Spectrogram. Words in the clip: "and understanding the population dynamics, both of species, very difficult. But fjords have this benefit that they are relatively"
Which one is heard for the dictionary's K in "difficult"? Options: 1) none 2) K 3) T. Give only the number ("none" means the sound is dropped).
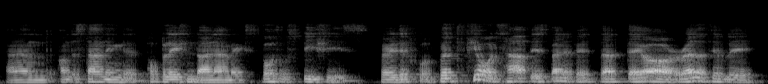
2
